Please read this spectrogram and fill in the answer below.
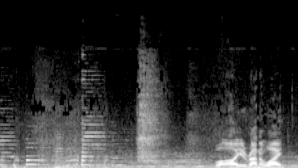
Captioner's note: sighs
